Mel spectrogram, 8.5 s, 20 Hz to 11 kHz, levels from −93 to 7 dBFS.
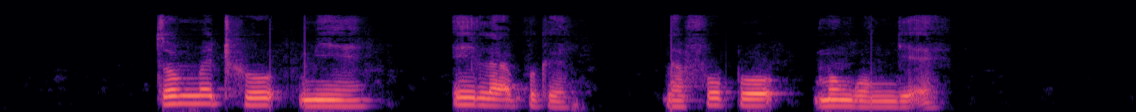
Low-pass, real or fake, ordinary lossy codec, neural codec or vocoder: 7.2 kHz; real; Opus, 64 kbps; none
